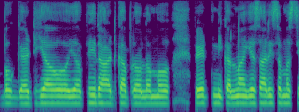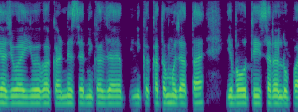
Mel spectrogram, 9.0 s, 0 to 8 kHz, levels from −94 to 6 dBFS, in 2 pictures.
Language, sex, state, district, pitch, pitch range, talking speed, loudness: Hindi, male, Bihar, Begusarai, 155 Hz, 150-155 Hz, 205 wpm, -16 LUFS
